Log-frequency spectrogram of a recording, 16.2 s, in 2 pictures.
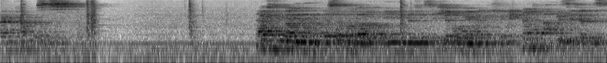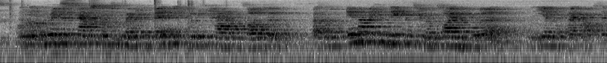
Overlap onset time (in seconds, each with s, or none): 8.3 s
